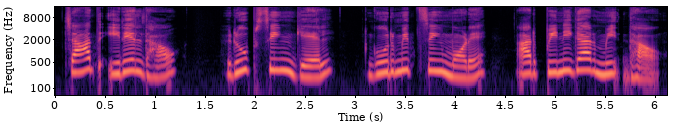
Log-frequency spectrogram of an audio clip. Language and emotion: Santali, neutral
